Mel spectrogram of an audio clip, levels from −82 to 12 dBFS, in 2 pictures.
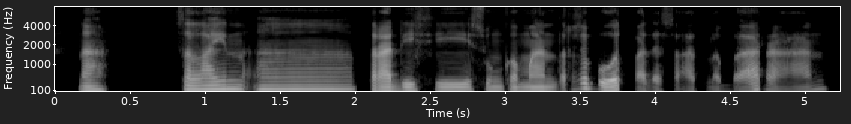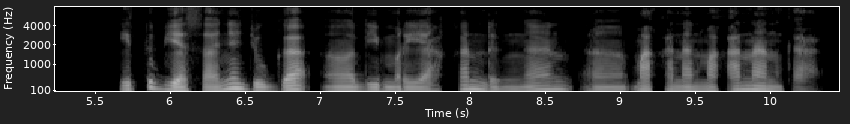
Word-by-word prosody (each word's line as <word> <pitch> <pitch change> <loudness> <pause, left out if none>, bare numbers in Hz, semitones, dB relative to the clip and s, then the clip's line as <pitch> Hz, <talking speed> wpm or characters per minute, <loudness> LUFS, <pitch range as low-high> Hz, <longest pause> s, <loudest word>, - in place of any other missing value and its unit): Nah, 115 0 +2 0.5
selain, 135 +3 +4
eee, 140 +1 -1
tradisi 105 -1 +3
sungkeman 105 -1 -1
tersebut 125 -8 +3
pada - - -8
saat - - -13
lebaran 95 - -5 0.5
itu 175 +8 -1
biasanya 115 - +4
juga, 120 +1 +3 0.2
eee, 105 0 0
dimeriahkan 95 +5 -3
dengan, 110 +8 -5
eee, 95 0 -7
makanan-makanan 110 +1 -2
Kak. 85 -3 -12
110 Hz, 105 wpm, -29 LUFS, 100-130 Hz, 0.5 s, selain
